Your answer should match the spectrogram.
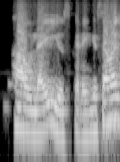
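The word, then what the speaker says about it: هؤلاء: और इसका प्रोनाउंसिएशन हाउलाई।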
